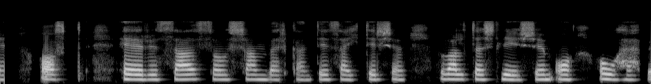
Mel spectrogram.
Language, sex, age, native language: Icelandic, female, 18-19, Icelandic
